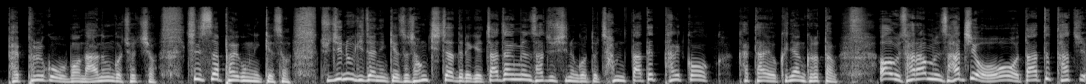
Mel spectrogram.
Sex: male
